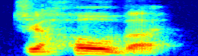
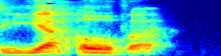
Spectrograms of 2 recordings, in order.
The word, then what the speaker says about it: Jehovah: But the Lord, and whenever you see Lord in all capital letters, that's Jehovah, or could be pronounced Yehovah or Yahweh.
